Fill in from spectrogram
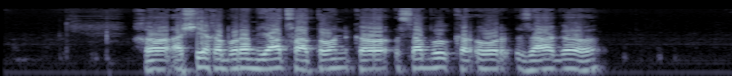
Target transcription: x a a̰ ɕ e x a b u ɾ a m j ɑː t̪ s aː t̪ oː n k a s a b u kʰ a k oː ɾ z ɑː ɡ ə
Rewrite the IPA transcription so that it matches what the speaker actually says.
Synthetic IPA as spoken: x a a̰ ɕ e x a b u ɾ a m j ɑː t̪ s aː t̪ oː n k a s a b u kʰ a ʔ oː ɾ z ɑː ɡ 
